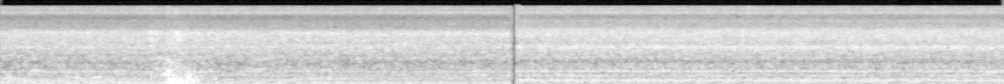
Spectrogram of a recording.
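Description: Steady running of a crane's engine while it hoists a load on its cable. A short, louder sound comes about a second in, and the sound drops out briefly after two and a half seconds.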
